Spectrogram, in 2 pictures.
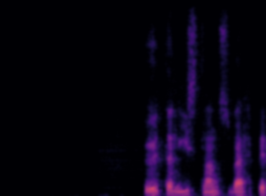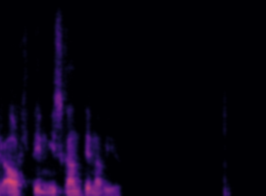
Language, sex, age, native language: Icelandic, male, 30-39, Icelandic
